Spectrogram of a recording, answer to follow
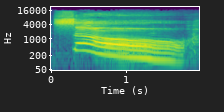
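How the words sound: It sounds disgusted, as after being thrown up on.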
